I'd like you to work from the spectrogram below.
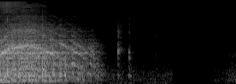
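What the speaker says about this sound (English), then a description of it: "Alright, let's use the blender." A kitchen blender whirring as it chops boiled kale, a loud motor whine that winds down and stops, followed by a couple of light clicks and a short quiet gap.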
